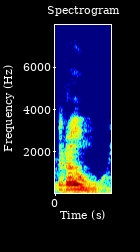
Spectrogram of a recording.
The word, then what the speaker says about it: rău: rău, yeah.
